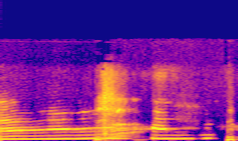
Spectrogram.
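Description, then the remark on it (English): A voice mimics the hockey-goal-horn-style alarm used at a Macaroni Grill restaurant, holding a loud, steady, buzzy tone for about half a second before breaking into a breathy burst and a few short voiced yelps. “Just a hockey goal thing.”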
